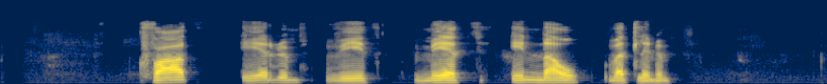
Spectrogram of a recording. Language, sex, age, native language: Icelandic, male, 40-49, Icelandic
